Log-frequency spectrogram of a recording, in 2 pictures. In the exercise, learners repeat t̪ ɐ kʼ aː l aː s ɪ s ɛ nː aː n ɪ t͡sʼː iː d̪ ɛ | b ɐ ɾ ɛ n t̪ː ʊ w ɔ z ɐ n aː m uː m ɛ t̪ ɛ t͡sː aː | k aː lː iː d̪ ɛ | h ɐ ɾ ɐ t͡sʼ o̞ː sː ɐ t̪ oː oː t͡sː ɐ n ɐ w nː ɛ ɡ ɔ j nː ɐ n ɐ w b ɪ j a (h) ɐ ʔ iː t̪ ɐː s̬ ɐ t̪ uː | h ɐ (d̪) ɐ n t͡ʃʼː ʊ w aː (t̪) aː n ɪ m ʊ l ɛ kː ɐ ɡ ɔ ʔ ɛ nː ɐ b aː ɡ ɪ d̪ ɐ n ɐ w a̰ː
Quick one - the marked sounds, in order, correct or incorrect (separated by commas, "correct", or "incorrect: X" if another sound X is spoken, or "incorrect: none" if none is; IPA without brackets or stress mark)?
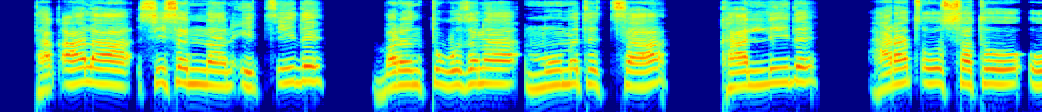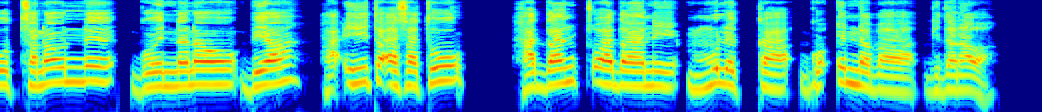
correct, correct, incorrect: d̪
